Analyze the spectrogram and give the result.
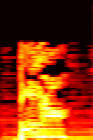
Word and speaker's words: Boehner: The name is German. It's a nice name. It's pronounced Boner. And his whole life, he even had an ad campaign saying it's Boehner, not Boner.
